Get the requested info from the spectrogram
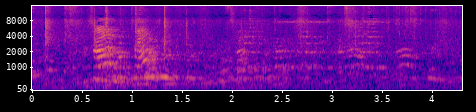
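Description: Children's voices shouting and calling out in play, the loudest high calls about a second in, with quieter voices chattering around them.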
